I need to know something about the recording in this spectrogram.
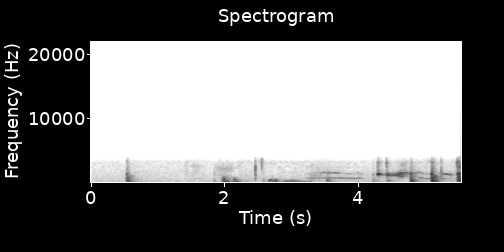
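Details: Bengal kitten playing with water in its bowl, giving several short meows with rising and falling tones around the middle of the clip, mixed with knocks and splashes; a person talks at the start.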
